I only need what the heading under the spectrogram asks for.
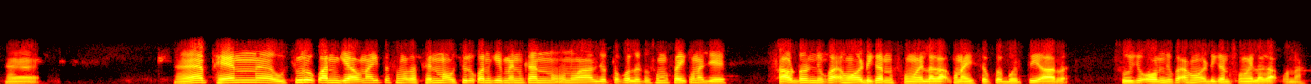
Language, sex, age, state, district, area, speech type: Santali, male, 18-30, West Bengal, Malda, rural, conversation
